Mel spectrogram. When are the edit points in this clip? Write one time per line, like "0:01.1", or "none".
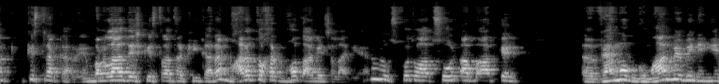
none

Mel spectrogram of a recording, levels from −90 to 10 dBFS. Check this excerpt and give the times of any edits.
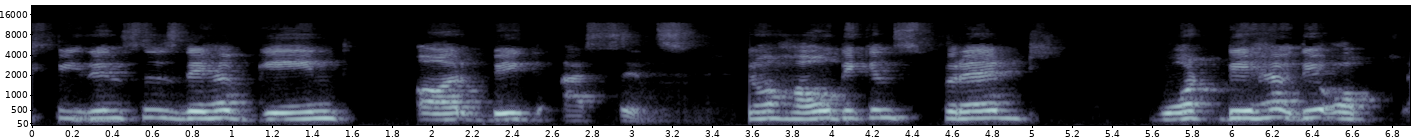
0:03.6

